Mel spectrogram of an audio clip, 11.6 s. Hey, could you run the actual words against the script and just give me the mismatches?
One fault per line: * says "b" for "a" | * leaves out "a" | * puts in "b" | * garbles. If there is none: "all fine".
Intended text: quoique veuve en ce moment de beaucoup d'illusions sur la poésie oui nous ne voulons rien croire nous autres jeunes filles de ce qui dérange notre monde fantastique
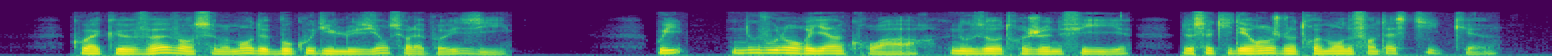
* leaves out "ne"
